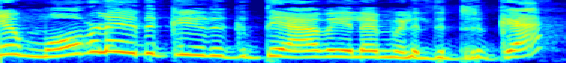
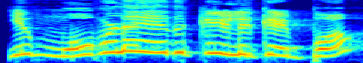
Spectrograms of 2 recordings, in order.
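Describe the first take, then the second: First: மொவளை stressed, question rising at the end; rising complaint. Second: Protect her daughter, hitting மொவளை hard; indignant demand. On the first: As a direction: press the grievance, leaning on மொவளை. Mother-in-law repeats the demand. (மொவளை என்பதை அழுத்தி ஏறும் தொனியில் குறை கூறுகிறாள்) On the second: Mother-in-law defends her daughter angrily. (மொவளை என்பதை அழுத்தி இறங்கும் தொனியில் கோபமாக கேட்கிறாள்) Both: Acted.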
